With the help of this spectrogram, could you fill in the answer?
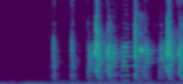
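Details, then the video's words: Hungry zebra finches being hand-fed, begging with a quick series of harsh, buzzy chirps that grow louder and more crowded toward the end, with a low hum beneath. "Hungry Zebra Finches || Hand feeding zebra finches"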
